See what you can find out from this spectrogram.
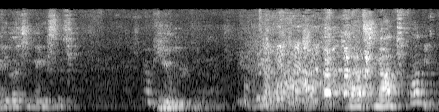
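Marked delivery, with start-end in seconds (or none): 1.5-4.3 deadpan. Retold or imitated. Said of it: "So Dad's deadpan".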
